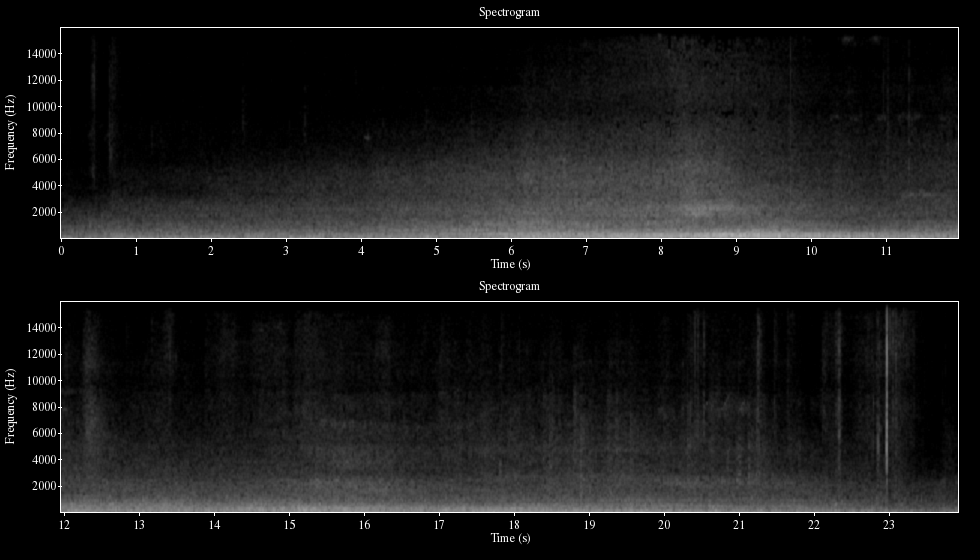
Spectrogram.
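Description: Steady outdoor rumbling noise that swells to a peak about nine seconds in, then slowly fades, with a smaller swell later on.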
